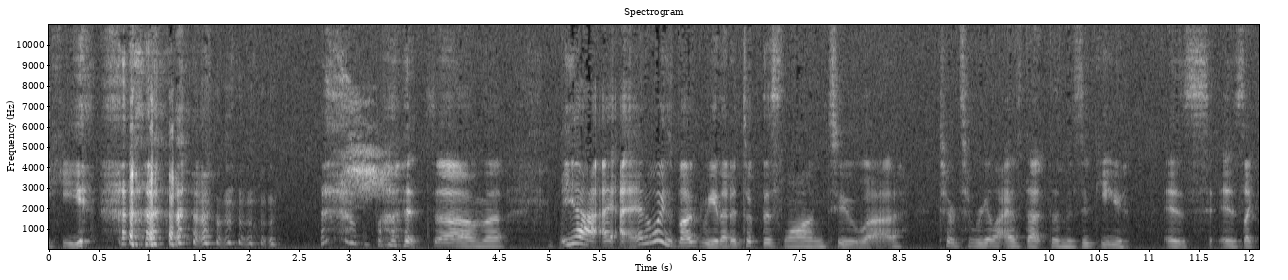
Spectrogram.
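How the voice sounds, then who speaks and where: Hissy recording of a lower-voiced, giggly woman. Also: rough recording. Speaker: podcast co-host. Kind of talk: casual fan discussion with read-out quotes. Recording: hissy background noise.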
